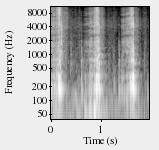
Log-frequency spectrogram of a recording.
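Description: Wood is filed by hand in a stringed-instrument workshop, giving three even rasping strokes at a steady rhythm, each a gritty scrape that swells and fades, quiet and alone.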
